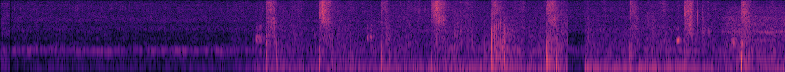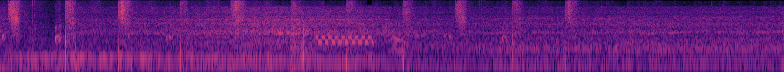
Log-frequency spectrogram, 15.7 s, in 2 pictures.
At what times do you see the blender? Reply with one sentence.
The blender can be heard from 7.2 to 15.6 s.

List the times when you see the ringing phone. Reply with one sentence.
The ringing phone can be heard from 11.0 to 12.0 s.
